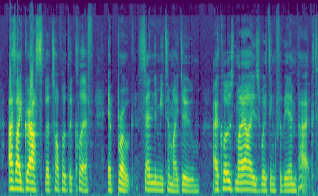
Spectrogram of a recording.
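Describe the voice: This is plain reading aloud. The text is read out.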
